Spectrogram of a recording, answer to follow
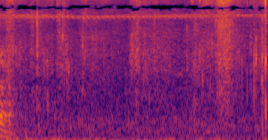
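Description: Faint footsteps and rustling in dry grass and undergrowth: a few soft, scattered crunches over a low, steady rumble.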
